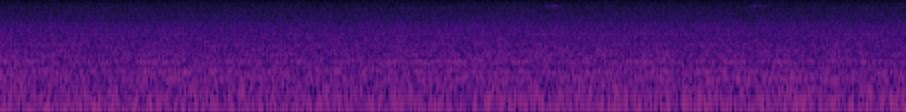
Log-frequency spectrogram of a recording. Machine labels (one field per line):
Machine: fan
